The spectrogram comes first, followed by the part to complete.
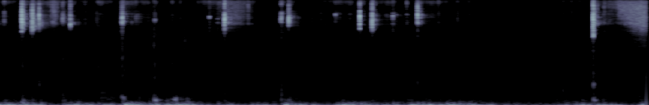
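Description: Computer keyboard typing: a run of quick, irregular keystroke clicks as a page name is typed, over a low background rumble.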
